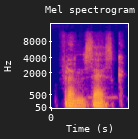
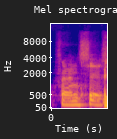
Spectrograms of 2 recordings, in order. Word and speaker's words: Francesc: Es Francesc. Francesc. Hay una C final. es como decir francés, pero con una C final.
